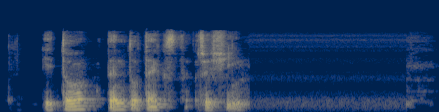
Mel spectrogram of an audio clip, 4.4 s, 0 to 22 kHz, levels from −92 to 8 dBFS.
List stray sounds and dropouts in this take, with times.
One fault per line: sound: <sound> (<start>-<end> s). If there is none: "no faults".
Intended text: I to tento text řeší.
no faults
